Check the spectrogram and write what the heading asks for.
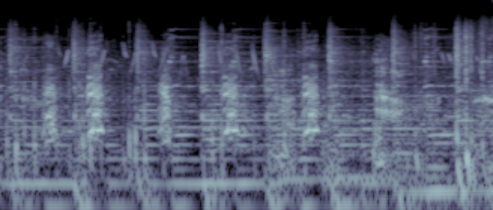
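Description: Hunting dogs barking repeatedly, several short barks, over a steady orchestral music score.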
